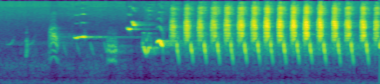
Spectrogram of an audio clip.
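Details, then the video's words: Nightingale singing: scattered whistles and a sharp rising note lead into a fast, even rattle of about twenty loud repeated chirps, roughly five per second. "Tiếng chim hót ♪ Chim Dạ oanh ♫"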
